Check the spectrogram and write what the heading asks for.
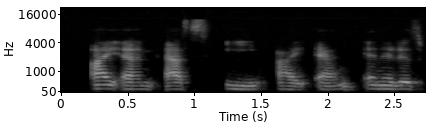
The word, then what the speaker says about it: Insein: the prison that he was in is called Insein, Insein, and it is pronounced that way.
